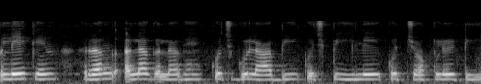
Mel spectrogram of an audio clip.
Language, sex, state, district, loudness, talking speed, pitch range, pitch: Hindi, female, Uttar Pradesh, Budaun, -18 LUFS, 135 wpm, 230-245 Hz, 235 Hz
